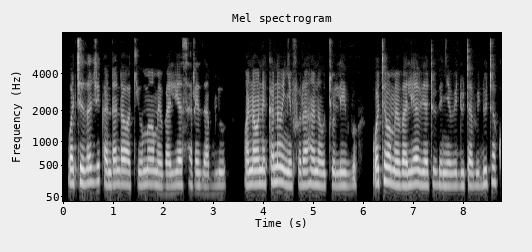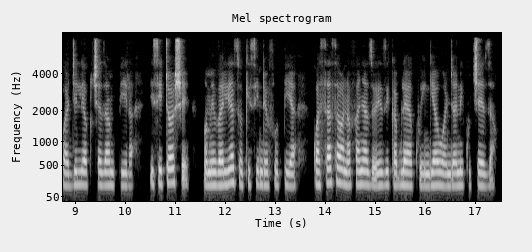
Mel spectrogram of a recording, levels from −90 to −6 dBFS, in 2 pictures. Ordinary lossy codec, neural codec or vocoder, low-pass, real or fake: MP3, 64 kbps; none; 7.2 kHz; real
